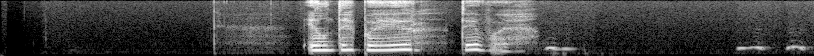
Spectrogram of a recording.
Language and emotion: Russian, sad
